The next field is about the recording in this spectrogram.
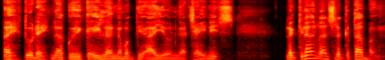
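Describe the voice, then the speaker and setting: A welcoming middle-aged uncle with a Visayan accent. His voice is fairly low, husky and dry, with a casual avuncular manner suited to radio drama. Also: animated, moderate pace, fairly bright tone, no echo. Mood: casual, helpful. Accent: Filipino, Visayan. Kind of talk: Filipino radio drama acting.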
